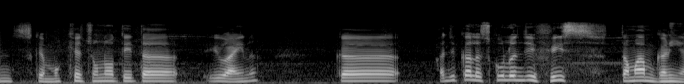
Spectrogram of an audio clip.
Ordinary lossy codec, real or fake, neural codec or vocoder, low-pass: none; real; none; 7.2 kHz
